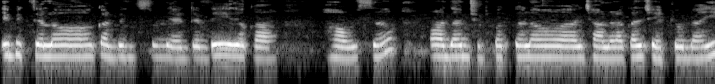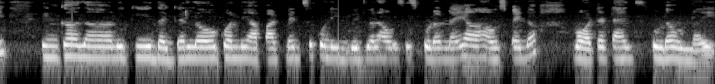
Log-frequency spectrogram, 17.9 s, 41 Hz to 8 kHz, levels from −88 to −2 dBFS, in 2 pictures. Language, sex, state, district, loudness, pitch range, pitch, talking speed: Telugu, female, Andhra Pradesh, Visakhapatnam, -17 LUFS, 205-240 Hz, 220 Hz, 110 wpm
